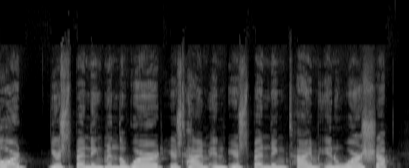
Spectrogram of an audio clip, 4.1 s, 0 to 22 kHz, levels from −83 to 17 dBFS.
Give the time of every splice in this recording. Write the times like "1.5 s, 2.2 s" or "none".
1.0 s, 1.8 s, 2.3 s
